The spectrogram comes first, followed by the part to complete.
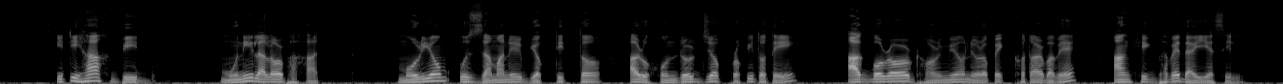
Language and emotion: Assamese, neutral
